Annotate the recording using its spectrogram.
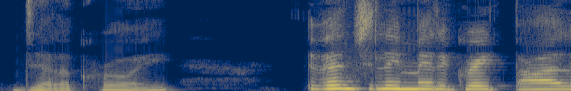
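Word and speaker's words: Delacroix: The villagers pronounced this name Delacroy, eventually made a great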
